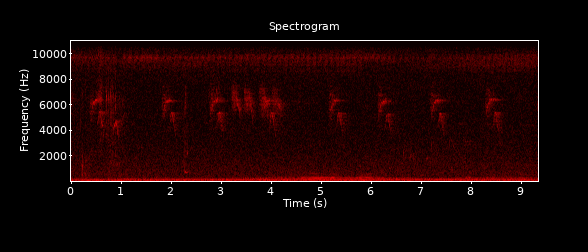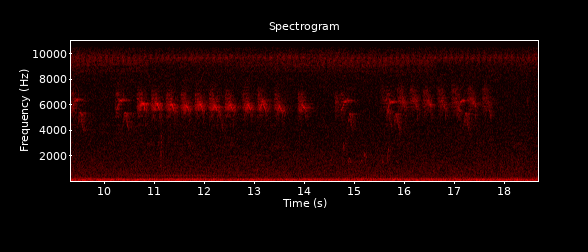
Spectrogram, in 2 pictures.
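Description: Near silence, with a small bird's faint high chirps repeating about once a second, breaking into a quick run of chirps about eleven seconds in, over a low rumble.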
